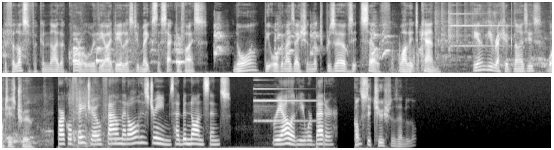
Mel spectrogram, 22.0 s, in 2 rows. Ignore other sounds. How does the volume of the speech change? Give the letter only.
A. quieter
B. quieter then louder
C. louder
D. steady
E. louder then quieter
D.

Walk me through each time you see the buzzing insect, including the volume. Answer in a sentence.
The buzzing insect can't be heard in this clip.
